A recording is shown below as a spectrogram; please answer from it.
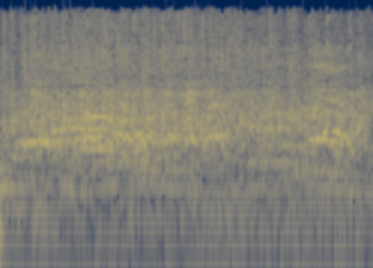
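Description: Audience applause at an Indonesian political gathering for Bintang Muda Indonesia, a steady wash of clapping from a crowd that holds level throughout, with murmuring voices mixed in.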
